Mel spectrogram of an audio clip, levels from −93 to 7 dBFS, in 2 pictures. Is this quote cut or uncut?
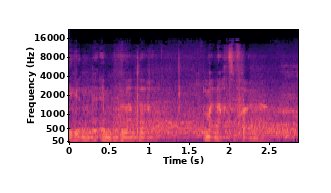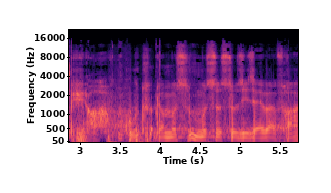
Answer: cut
